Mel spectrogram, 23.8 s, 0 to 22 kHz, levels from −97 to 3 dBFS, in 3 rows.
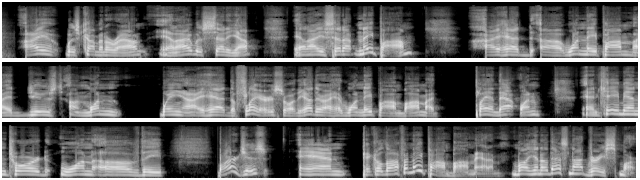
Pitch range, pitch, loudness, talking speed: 175-225 Hz, 195 Hz, -18 LUFS, 165 wpm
